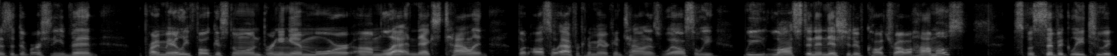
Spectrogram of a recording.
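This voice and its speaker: Male event host, bright voice, dry close sound, casual delivery with fillers. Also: medium pitch, dry recording. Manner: conversational, frequent fillers and restarts. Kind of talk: virtual event introduction.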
